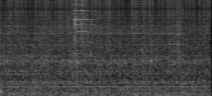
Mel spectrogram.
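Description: Drill press motor running with a steady hum while a small starting bit cuts a pilot hole into a metal enclosure at a center-punch mark. A brief higher scrape comes just under a second in.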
